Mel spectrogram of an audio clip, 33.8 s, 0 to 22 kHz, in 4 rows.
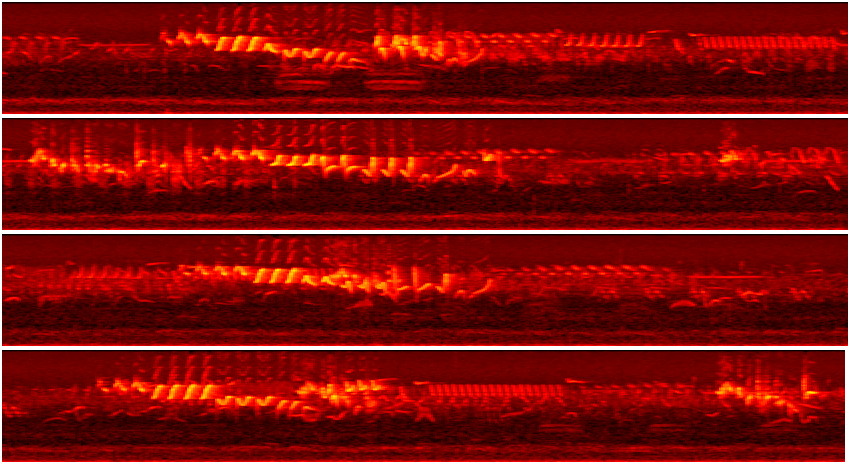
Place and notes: Green Ln, Malton, UK - willow warbler song soundscape ...
willow warbler song soundscape ... dpa 4060s to Zoom F6 ... mics clipped to twigs ... bird calls ... song ... from ... linnet ... great tit ... red -legged partridge ... pheasant ... yellowhammer ... whitethroat ... chaffinch ... blackbird ... wood pigeon ... crow ... some background noise ...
